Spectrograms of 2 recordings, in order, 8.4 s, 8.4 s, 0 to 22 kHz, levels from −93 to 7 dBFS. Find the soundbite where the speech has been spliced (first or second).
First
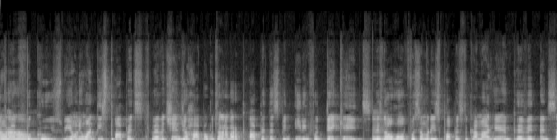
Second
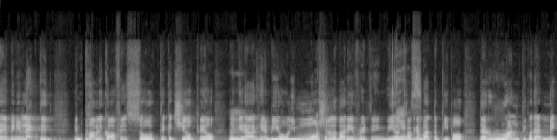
first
